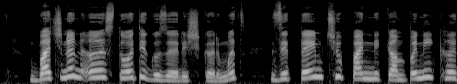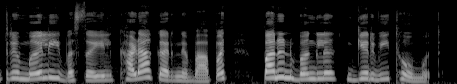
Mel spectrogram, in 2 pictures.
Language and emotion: Kashmiri, neutral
